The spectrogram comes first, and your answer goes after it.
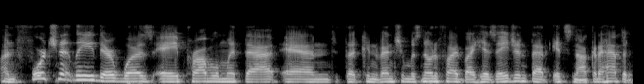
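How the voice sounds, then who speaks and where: A man with a plain, everyday voice talks at a fairly quick pace and medium pitch. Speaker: podcast host. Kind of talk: casual chat. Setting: video call.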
